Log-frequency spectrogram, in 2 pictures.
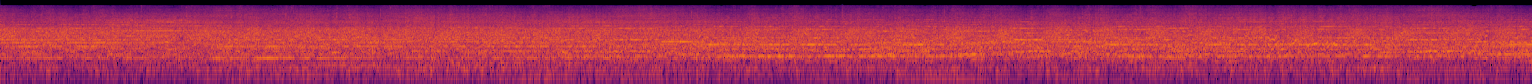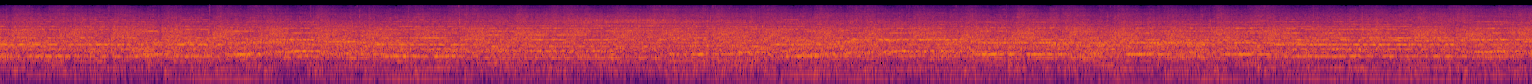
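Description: Music over a stadium's loudspeakers, mixed with the noise of a large football crowd, going on steadily without a break.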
